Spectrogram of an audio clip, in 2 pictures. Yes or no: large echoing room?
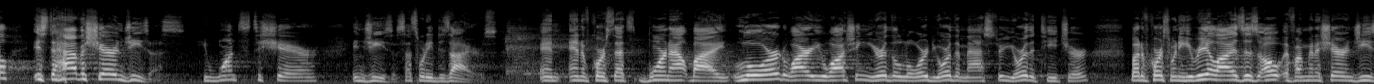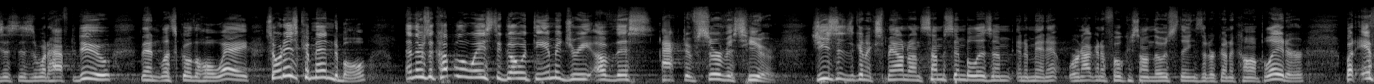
yes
